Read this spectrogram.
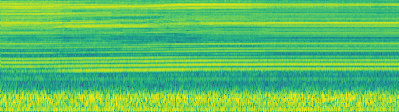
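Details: Frankentrain Laboratories smoke assembly wet test, fan motor run at raised voltage simulating faster speed: steady, even high-pitched whir with a faint hum underneath, smooth and healthy.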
